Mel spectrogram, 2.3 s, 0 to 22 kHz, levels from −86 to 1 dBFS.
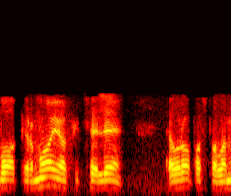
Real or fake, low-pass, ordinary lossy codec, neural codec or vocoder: real; 3.6 kHz; MP3, 24 kbps; none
